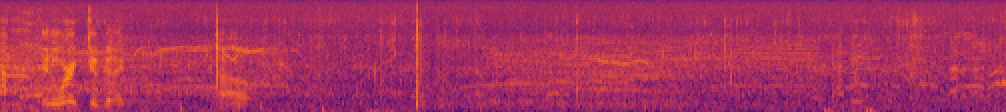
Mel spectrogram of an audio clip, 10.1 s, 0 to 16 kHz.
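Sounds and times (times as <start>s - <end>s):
fireworks bang: 3.8s - 7.6s.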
